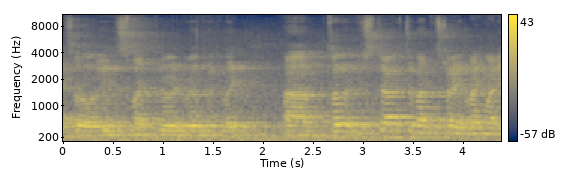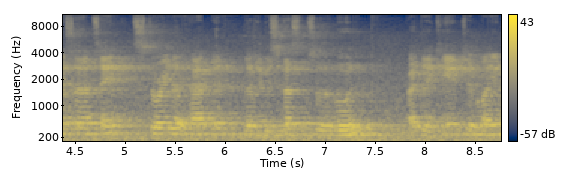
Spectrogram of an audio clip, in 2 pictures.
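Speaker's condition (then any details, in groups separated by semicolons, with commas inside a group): No condition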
